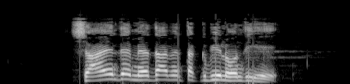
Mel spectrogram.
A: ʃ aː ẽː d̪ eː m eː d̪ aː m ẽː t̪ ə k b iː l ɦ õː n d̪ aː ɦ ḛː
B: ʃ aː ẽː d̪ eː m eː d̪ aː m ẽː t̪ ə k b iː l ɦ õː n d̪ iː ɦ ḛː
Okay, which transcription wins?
B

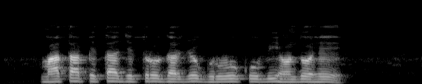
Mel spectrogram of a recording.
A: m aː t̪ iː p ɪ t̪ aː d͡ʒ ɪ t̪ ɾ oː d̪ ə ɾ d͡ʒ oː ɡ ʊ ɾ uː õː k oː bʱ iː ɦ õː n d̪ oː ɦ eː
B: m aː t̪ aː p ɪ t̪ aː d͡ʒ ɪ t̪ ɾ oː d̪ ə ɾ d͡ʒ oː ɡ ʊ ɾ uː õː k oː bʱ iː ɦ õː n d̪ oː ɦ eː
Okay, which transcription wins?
B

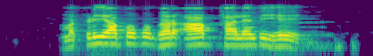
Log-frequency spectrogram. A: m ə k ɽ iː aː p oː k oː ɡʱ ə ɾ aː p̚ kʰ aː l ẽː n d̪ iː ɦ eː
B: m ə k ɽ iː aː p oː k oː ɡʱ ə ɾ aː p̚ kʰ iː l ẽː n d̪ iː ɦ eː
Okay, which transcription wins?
A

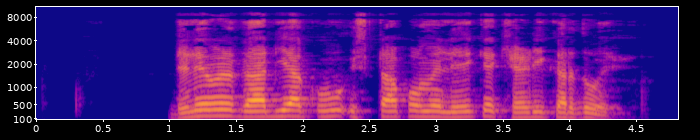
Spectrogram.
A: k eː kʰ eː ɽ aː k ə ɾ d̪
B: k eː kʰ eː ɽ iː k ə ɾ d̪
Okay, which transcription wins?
B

